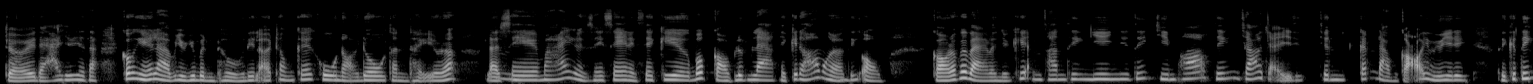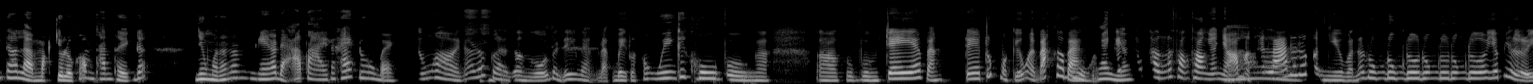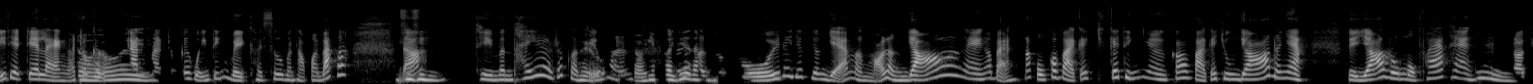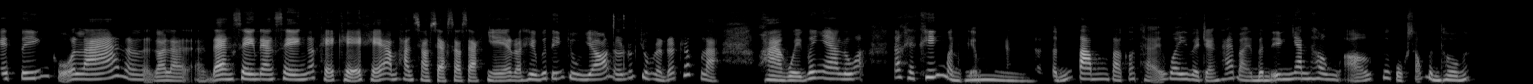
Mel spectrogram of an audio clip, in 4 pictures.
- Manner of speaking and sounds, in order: tapping; other background noise; laugh; unintelligible speech; laugh; unintelligible speech
- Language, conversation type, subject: Vietnamese, podcast, Bạn có thể kể về một trải nghiệm thiền ngoài trời đáng nhớ của bạn không?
